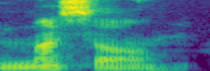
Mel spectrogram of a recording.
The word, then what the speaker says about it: muscle: And in muscle, that C makes an S sound. It's almost like there's 2 S's there.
